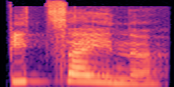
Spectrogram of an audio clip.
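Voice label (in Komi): "пиццаинӧ", Komi, female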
